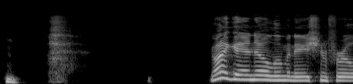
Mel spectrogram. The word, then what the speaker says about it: Illumination: we were supposed to get the Illumination Entertainment version. – No. You said that wrong. – Oh. – Illumination.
